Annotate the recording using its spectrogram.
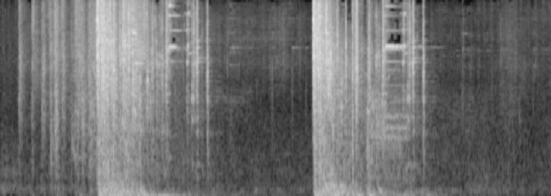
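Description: A sniper rifle fires two loud, booming shots that echo away.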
